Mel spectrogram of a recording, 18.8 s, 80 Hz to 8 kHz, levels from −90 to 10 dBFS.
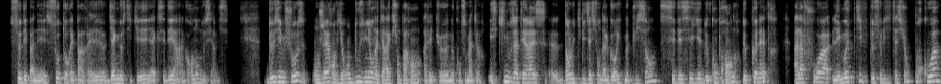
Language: French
